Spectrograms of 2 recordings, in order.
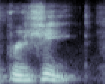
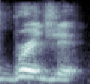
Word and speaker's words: Brigitte: My pronunciation really is Brigitte. But if my mother is watching this, because I on my Facebook page, listen, you should have spelled it different. No, anyways, so she says it's Bridget, but it's spelled Brigitte.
